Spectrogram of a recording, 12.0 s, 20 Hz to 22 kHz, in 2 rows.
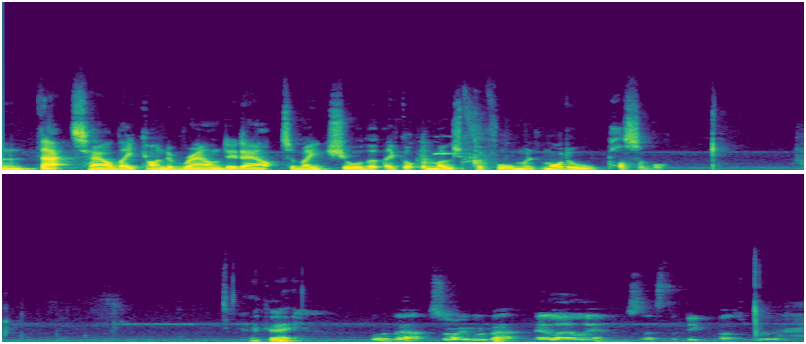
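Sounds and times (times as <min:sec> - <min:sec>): faint steady high tone: 0:00.0 - 0:05.2, 0:06.7 - 0:12.0.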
